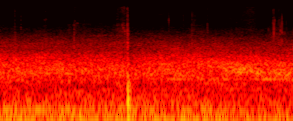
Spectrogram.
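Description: Steady low outdoor rumble with a single sharp click about a second in from the small sliding bus window of a horse trailer's front window being worked by hand.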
